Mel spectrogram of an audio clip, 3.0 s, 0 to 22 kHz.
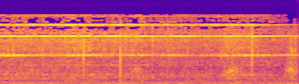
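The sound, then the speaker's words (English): A payphone's bell rings continuously with a steady metallic trill in a neighborhood drugstore around 7 o'clock in the evening, moderately loud, with no voices over it. “It's okay, Pup. It's for me. I've been expecting a phone call.”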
